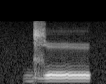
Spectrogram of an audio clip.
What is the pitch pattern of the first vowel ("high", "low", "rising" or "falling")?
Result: low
